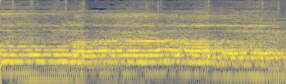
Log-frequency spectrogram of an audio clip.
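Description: Slow worship music: voices singing long held notes together, the notes changing about every second.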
